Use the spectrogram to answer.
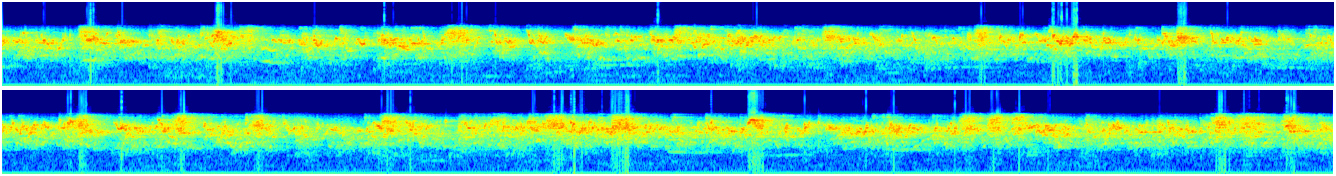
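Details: Long, unbroken budgerigar chatter of dense buzzy warbling and chirps, sprinkled with frequent small clicks and taps.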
